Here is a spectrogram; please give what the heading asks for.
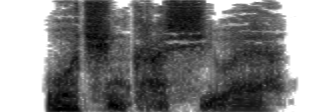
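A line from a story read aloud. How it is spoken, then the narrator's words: Whisper. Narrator (Russian): прошептала она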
